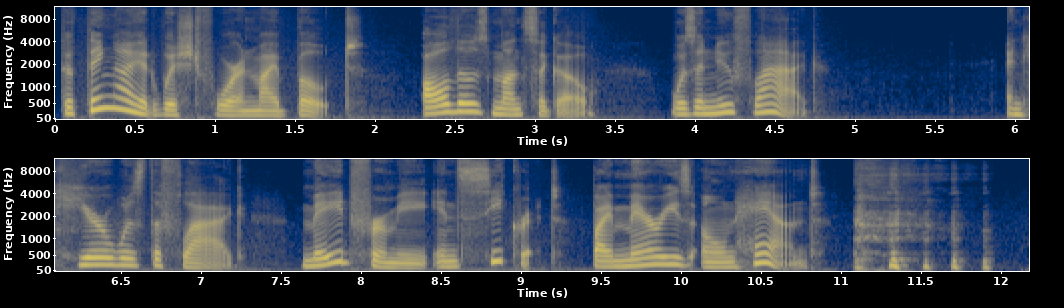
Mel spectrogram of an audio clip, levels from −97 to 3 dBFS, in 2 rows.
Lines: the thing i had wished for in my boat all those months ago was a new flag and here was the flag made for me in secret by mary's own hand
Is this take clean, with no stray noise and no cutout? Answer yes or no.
no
